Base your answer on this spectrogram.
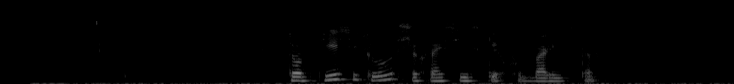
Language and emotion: Russian, neutral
